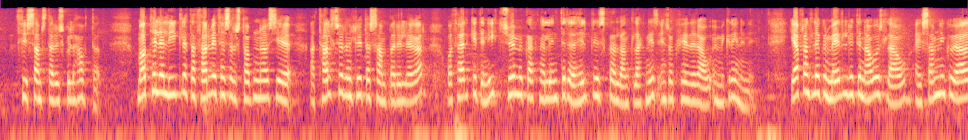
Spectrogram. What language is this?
Icelandic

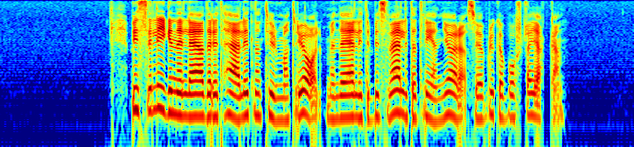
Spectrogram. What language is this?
Swedish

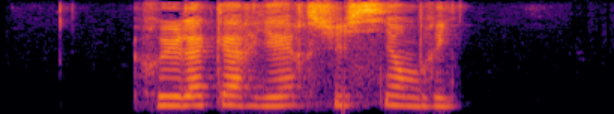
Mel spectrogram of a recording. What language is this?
French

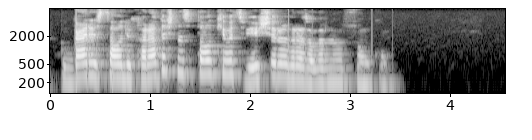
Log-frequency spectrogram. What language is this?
Russian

